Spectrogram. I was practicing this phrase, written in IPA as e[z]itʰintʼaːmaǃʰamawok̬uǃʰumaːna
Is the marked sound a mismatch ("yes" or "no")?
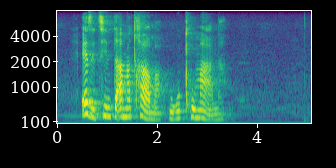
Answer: no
